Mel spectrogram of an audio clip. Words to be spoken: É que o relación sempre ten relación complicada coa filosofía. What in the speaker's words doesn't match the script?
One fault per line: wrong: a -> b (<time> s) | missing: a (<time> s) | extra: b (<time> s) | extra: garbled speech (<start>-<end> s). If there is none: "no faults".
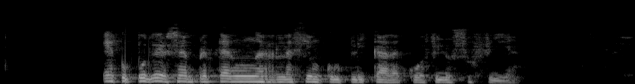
wrong: relación -> poder (1.4 s)
extra: unha (2.5 s)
